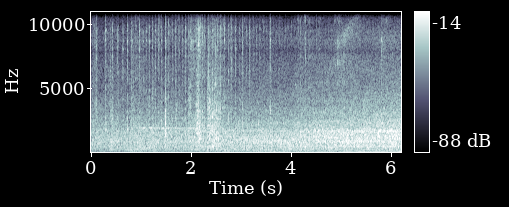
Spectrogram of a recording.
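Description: Outdoor street sound: a rapid run of light mechanical ticks, like a ratchet, in the first couple of seconds, then a steady rushing noise with a low rumble that slowly grows louder.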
